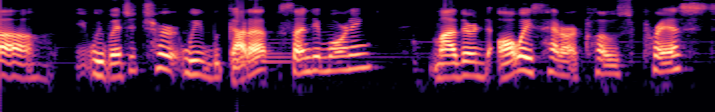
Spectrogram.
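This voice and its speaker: This woman has a Texan accent. She talks at a moderate speed. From South Texas. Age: 80s+. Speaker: church member. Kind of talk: testimony. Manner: halting.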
